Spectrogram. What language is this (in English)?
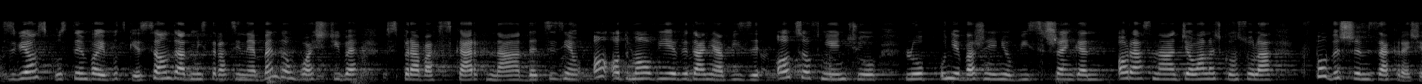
Polish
